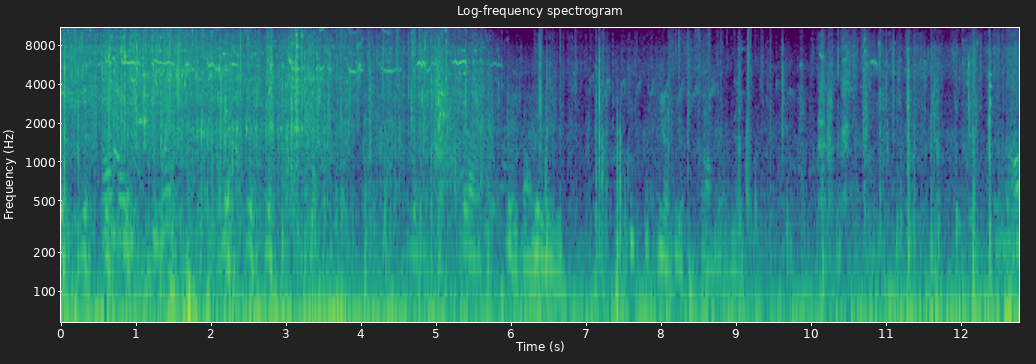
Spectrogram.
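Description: A dog whining and panting, with footsteps and loose stones clicking on rocky ground in the second half.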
